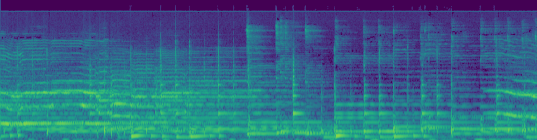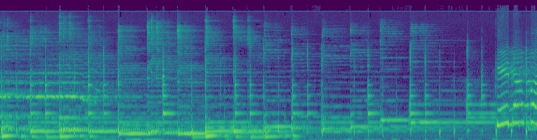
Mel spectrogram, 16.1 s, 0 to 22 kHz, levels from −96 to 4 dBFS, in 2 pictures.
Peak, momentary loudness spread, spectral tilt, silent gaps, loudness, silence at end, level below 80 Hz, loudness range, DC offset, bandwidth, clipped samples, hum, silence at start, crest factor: -4 dBFS; 10 LU; -5.5 dB/octave; none; -23 LUFS; 0 s; -54 dBFS; 5 LU; under 0.1%; 16.5 kHz; under 0.1%; none; 0 s; 18 dB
